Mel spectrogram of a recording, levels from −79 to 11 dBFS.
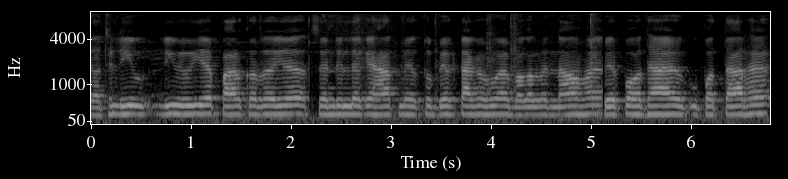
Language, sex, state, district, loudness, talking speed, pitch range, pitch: Hindi, male, Bihar, Sitamarhi, -31 LUFS, 255 wpm, 175-180 Hz, 180 Hz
